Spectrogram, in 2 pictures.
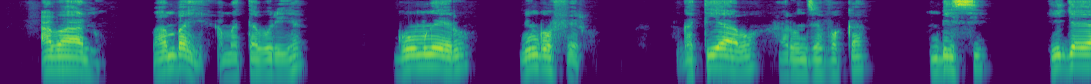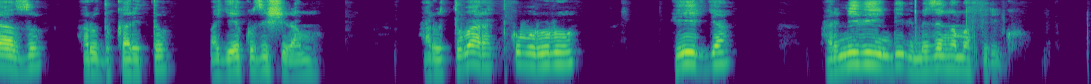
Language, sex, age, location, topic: Kinyarwanda, male, 36-49, Musanze, agriculture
